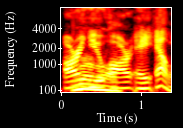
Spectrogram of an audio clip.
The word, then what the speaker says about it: rural: Let me spell it. It's R-U-R-A-L, right?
